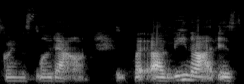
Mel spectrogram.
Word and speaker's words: V naught: looking for and that is measured in feet V naught this V with a little zero part of the variable itself again we pronounce it V naught point naught e that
